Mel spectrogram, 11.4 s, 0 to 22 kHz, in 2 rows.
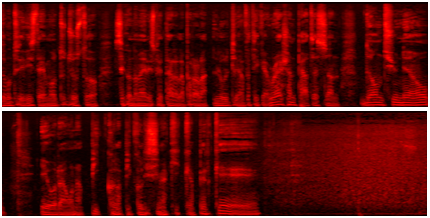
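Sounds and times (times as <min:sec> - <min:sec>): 
sea waves: 0:00.0 - 0:06.3, 0:07.0 - 0:11.3
speech: 0:00.2 - 0:09.3.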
